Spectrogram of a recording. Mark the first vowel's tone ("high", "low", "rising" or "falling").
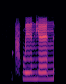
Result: high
